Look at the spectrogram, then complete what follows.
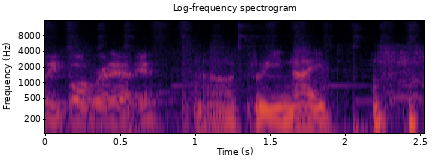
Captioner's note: chuckles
